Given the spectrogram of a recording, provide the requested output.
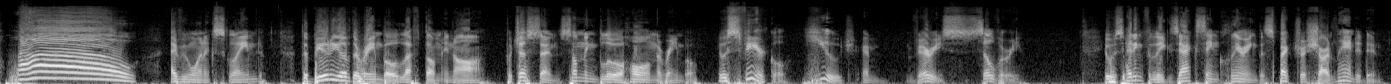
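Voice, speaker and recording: A man reading his own fan story aloud as a soft, hushed dramatic narrator. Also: fairly low pitch, sing-song, a little fast, dry recording, low-quality recording.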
